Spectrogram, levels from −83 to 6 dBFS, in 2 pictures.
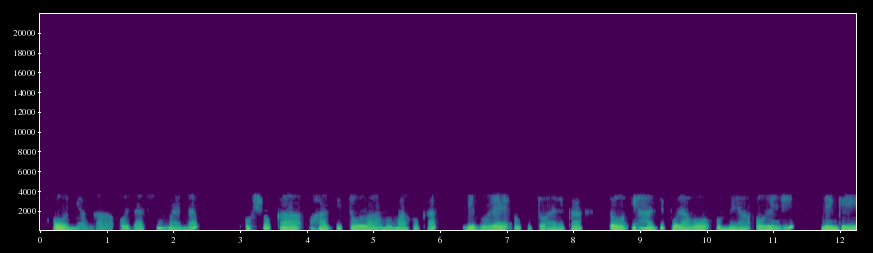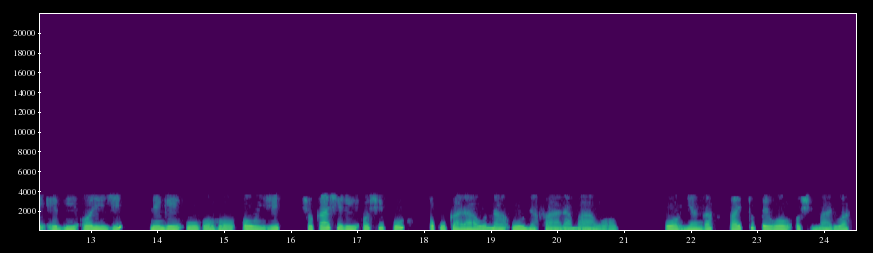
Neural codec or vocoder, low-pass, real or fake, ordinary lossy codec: vocoder, 22.05 kHz, 80 mel bands, Vocos; 3.6 kHz; fake; MP3, 32 kbps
